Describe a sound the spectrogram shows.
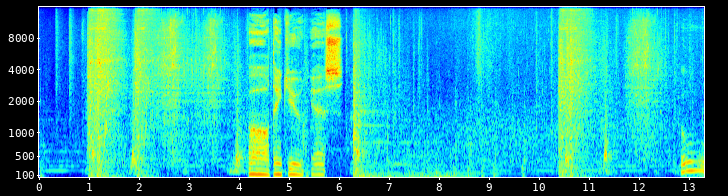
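Wooden crates and barrels smash apart.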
